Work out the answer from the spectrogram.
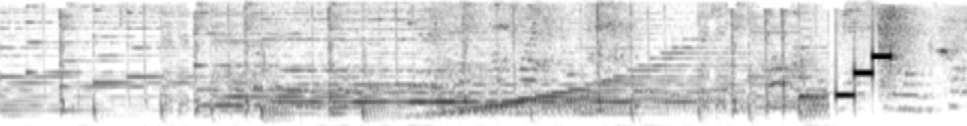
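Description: Telephone tones play while a business call is being transferred: a string of pitched electronic notes that shift in pitch, ending in a brief, loud, steady tone.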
